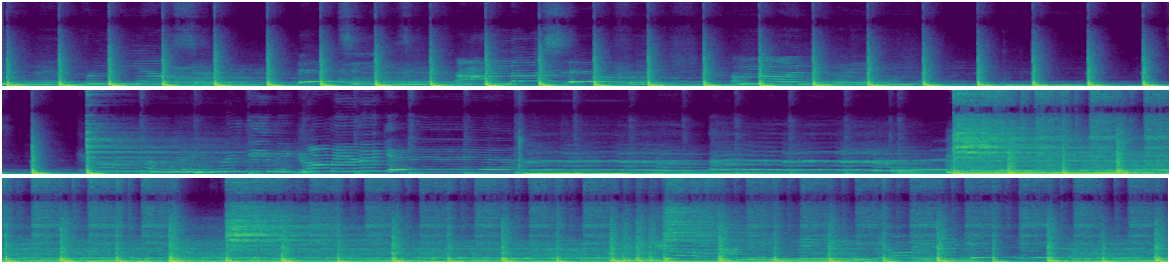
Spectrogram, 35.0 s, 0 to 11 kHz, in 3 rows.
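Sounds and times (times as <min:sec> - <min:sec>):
drum hits: 0:04.3 - 0:14.2, 0:21.2 - 0:35.0
heavy low note: 0:10.0 - 0:12.5, 0:21.1 - 0:32.6
live rock band playing: 0:21.1 - 0:35.0.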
